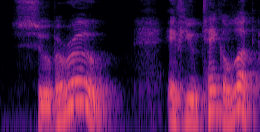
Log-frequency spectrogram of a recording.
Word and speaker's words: Subaru: recognize the name because pleiades in japanese is pronounced subaru if you take a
